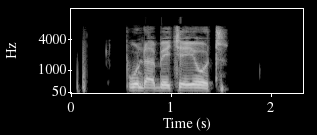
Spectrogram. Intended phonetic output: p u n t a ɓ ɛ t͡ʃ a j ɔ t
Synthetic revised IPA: p u n d a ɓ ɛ t͡ʃ ɛ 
